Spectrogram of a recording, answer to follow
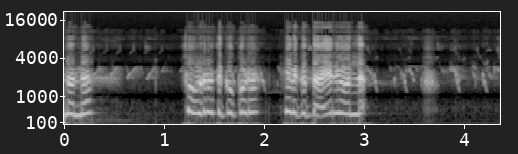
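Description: A woman's voice crying out in two high-pitched, wavering phrases of about a second each, emotional dialogue that carries no clear words. Background music fades out in the opening moment.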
